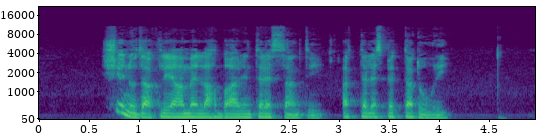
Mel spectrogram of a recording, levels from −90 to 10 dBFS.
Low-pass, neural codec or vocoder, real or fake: 10.8 kHz; vocoder, 48 kHz, 128 mel bands, Vocos; fake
